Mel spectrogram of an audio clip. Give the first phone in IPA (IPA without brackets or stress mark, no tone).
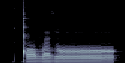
ǃ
